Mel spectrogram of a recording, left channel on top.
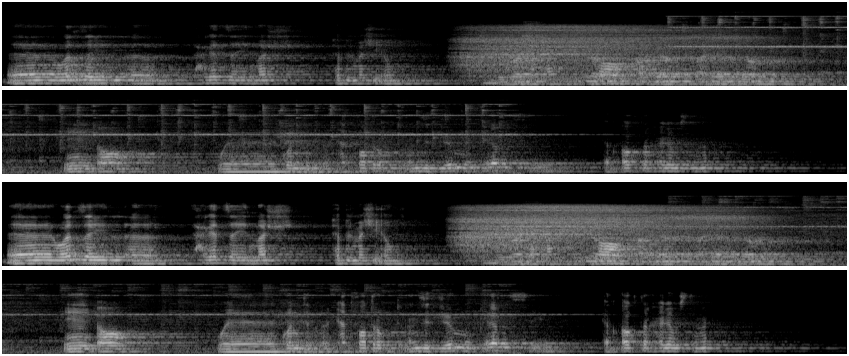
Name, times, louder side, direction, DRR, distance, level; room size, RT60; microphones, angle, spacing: voice 1, 0.0-2.9 3.3-4.1 5.2-5.3 6.0-6.2 9.1-9.9 10.6-14.1 14.5-15.5, right 4 dB, 50° right, 11 dB, 0.4 m, -28 dB
sound 1, 4.5-7.9 8.3-8.4, right 5 dB, 85° right, 0.8 m, -30 dB
voice 2, 4.7-7.7 11.1-11.5, equal, 10° left, -9 dB, 2.0 m, -31 dB
sound 2, 6.6-13.6, left 6 dB, 50° left, 1.4 m, -38 dB
12.5 x 7.6 x 4.5 m, 2.7 s
head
